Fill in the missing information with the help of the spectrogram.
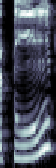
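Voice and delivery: टू drawn out, gliding upward; long vowel. Shown as a demonstration. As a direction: hold the oo of टू and let it rise. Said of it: "खींच खींच के इसका उच्चारण".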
